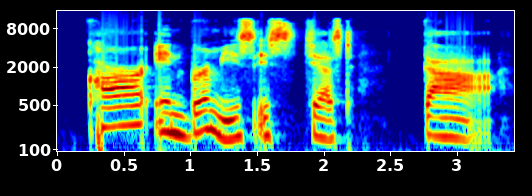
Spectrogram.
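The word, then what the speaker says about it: ကား: Car in Burmese is just ga. Just pronounce it without the r sound at the end.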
